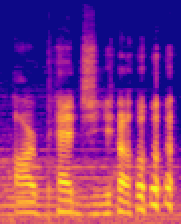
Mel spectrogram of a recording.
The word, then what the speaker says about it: arpeggio: Tim Tim says it's a musical term pronounced arpeggio.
